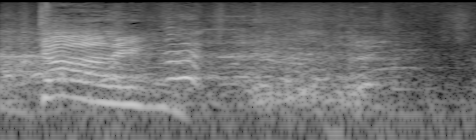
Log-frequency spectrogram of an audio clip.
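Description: Voices: a short vocal exclamation falling in pitch in the first second, then quieter murmuring.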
